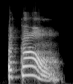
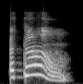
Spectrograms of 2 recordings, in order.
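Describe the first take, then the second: First: The first syllable is replaced by an 'a' sound. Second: The same.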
